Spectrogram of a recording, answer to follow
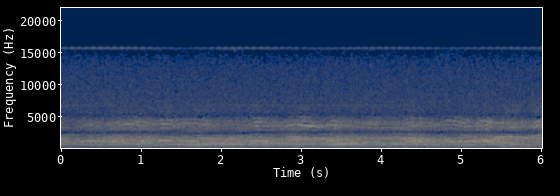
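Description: Arena crowd noise: many voices shouting and cheering at once, holding a steady level.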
